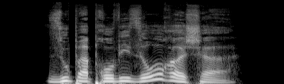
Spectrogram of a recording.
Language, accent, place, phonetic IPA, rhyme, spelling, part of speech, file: German, Germany, Berlin, [ˌsuːpɐpʁoviˈzoːʁɪʃə], -oːʁɪʃə, superprovisorische, adjective, De-superprovisorische.ogg
- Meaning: inflection of superprovisorisch: 1. strong/mixed nominative/accusative feminine singular 2. strong nominative/accusative plural 3. weak nominative all-gender singular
